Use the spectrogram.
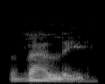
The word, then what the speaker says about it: valley: Turn that middle bit to a W. So it's valley. Valley.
